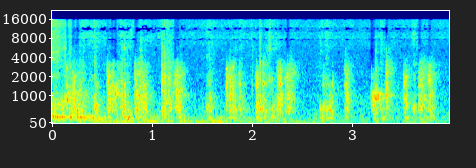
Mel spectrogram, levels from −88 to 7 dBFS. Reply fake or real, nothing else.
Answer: fake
